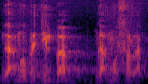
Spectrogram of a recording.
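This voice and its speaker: A man's voice: lowish voice, normal speed, in a large hall. A man preaching a Ramadan sermon in a mosque, telling stories and acting out the voices of the people in them. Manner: animated storytelling, acting out congregants' voices.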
